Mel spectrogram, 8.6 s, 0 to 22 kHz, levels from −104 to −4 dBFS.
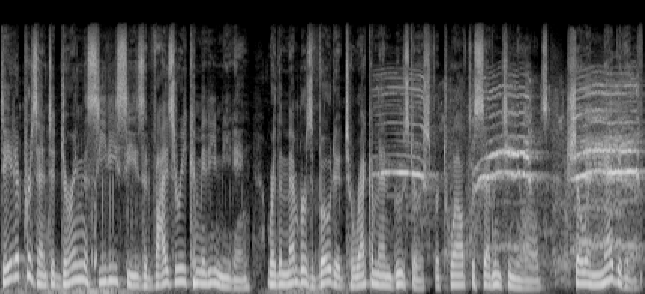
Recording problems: animal sounds; very faint; throughout; 2 dB above the speech

